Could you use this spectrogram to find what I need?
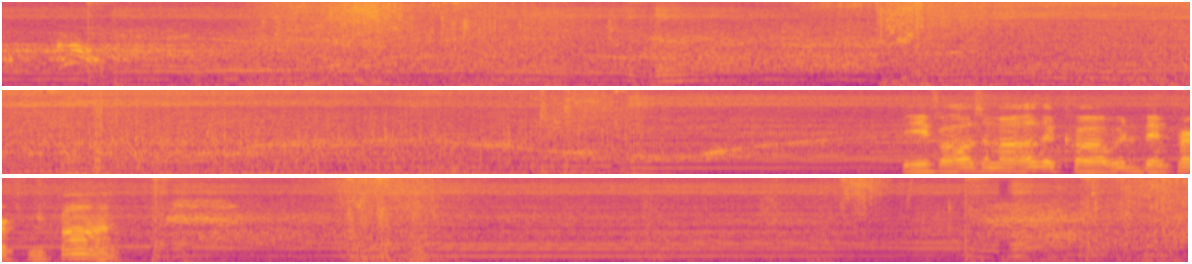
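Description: A car engine revs and roars steadily, rising and falling in pitch.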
